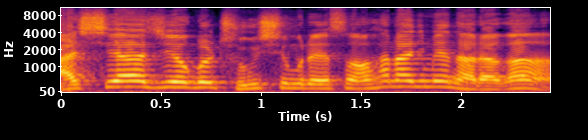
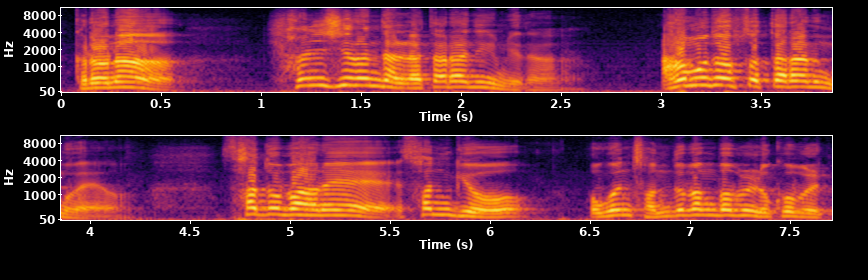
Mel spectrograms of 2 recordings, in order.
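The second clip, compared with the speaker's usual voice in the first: fervent preaching; 7 semitones higher than usual. Acted. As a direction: preach it with rising fervor. Preaching at full force.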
